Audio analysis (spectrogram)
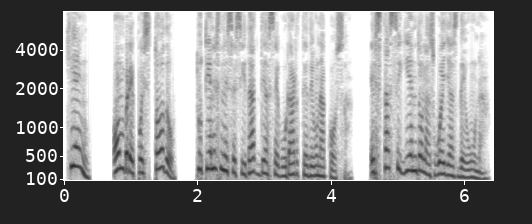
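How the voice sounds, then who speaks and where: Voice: medium pitch, sing-song, normal speed, mellow, slightly rough, dry recording, studio quality. Judas Iscariote, read by an audiobook narrator. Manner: bitter, argumentative, protesting. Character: resentful, defensive male disciple. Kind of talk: audiobook reading.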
